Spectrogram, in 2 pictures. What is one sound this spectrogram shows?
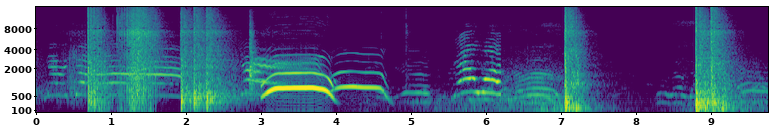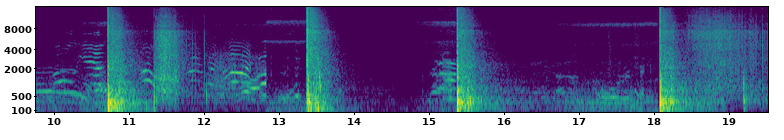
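Fireworks crackle and sizzle after each burst.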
